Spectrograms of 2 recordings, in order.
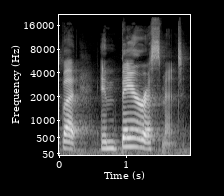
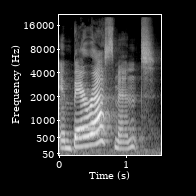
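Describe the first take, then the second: First: The stress is on the second syllable. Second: The stress is on the third syllable. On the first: The speaker calls it right. "So second syllable stress" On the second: The speaker calls it wrong. "not third syllable"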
